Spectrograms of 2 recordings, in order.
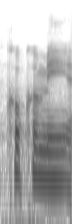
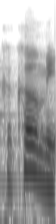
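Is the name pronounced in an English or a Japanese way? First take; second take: Japanese; English. First: The name is said with Japanese pronunciation. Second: The name is said with English pronunciation. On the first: "as you'd pronounce it in Japanese" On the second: "that's how I think everyone in English pronounces it"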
